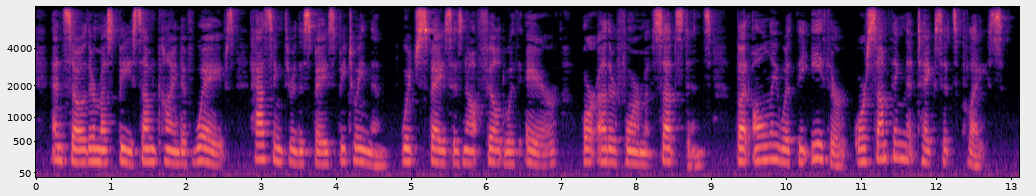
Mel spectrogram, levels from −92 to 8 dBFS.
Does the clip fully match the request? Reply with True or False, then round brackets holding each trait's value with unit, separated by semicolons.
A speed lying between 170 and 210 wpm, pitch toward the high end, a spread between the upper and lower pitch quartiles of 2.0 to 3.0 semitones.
False (175 wpm; 175 Hz; 2.6 semitones)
